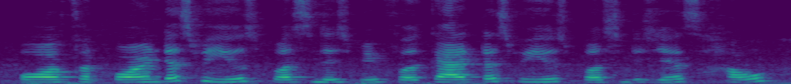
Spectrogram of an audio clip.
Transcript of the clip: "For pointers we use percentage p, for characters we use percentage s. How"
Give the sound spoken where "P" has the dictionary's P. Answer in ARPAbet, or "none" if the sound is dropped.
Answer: B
